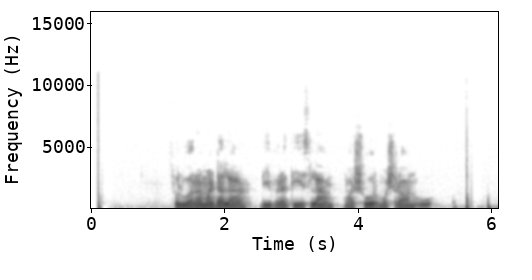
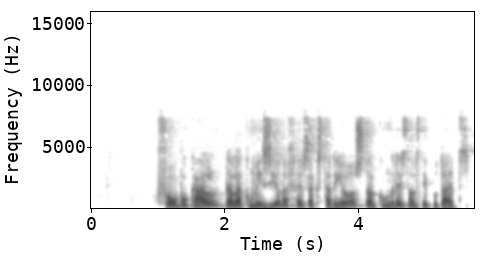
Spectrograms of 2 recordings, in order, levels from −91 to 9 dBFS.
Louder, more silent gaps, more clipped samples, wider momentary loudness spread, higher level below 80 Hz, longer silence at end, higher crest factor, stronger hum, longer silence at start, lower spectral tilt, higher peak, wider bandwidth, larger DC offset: about the same, -25 LUFS vs -23 LUFS; neither; neither; first, 11 LU vs 7 LU; first, -44 dBFS vs -68 dBFS; about the same, 0.1 s vs 0.1 s; first, 24 dB vs 18 dB; neither; second, 0.1 s vs 1 s; first, -8.5 dB/octave vs -6 dB/octave; first, 0 dBFS vs -6 dBFS; first, 11 kHz vs 7.8 kHz; neither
